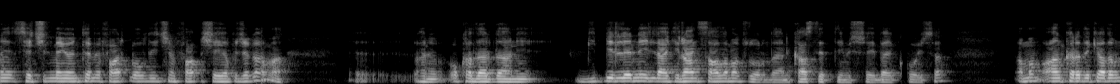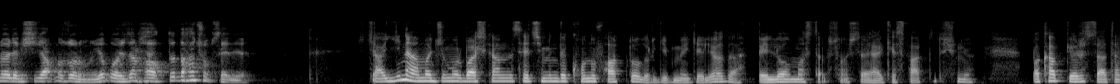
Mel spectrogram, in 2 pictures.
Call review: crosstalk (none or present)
none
